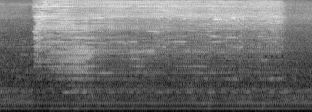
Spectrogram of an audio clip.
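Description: Edges of a small piece being ground, a single continuous high, hissing grinding whine that starts abruptly, holds steady for about four seconds over a low background hum, then stops.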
